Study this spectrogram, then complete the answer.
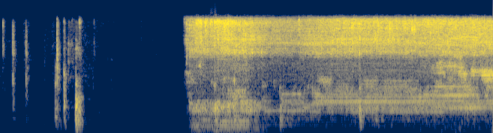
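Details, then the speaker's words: Newly installed pop-up camper water pump with short new line, first test: a few light clicks, then a steady high buzzing whir pushing air out of the lines up to pressure; normal running. "Okay, heard it get up to pressure"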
